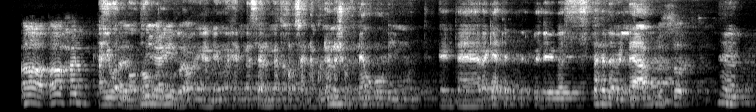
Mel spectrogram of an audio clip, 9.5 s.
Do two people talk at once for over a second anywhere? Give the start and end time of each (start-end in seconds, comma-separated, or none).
1.3-2.5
